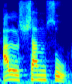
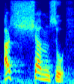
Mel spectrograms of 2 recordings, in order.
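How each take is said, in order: First: The l is pronounced before the sh. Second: The l is dropped and the sh is doubled. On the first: The speaker calls it wrong. "Tidak boleh baca" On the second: The speaker calls it right. "tapi bacanya"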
